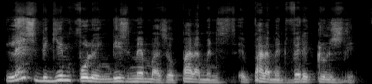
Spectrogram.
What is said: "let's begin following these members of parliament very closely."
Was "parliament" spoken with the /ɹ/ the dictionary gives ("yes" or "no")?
no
